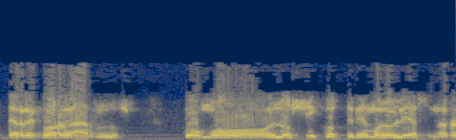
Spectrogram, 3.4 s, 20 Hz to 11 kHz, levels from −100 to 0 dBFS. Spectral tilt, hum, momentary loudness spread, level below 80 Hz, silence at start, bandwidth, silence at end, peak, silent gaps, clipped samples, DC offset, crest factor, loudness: -5.5 dB/octave; none; 8 LU; -56 dBFS; 0.05 s; 6.4 kHz; 0 s; -8 dBFS; none; under 0.1%; under 0.1%; 12 dB; -19 LUFS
